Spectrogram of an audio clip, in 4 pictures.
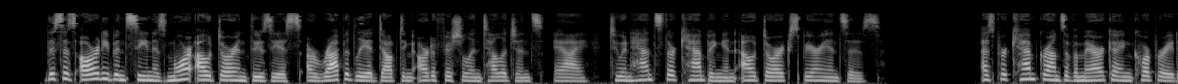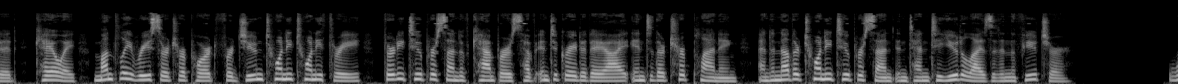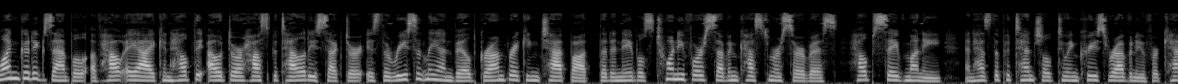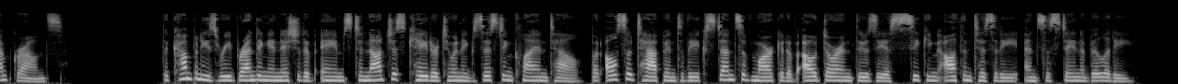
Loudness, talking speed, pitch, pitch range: -23 LUFS, 150 wpm, 185 Hz, 170-205 Hz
